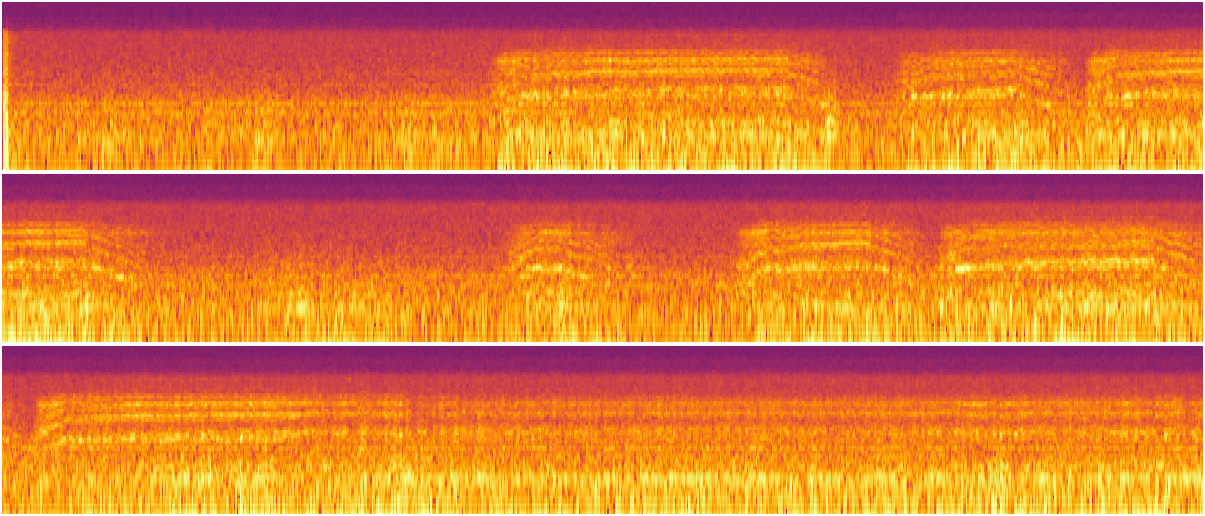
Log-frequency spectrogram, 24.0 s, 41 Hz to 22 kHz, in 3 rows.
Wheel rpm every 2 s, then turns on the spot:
0, 40, 160, 120, 80, 20, 70, 140, 160, 230, 230, 230.
none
